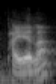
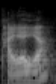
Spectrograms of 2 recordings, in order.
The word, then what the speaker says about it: paella: to the birth village of Paella, or Paella, as the Spanish say it.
